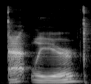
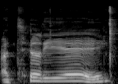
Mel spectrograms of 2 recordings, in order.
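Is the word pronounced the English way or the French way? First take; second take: English; French. First: The word is pronounced the English way. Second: The word is pronounced the French way.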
